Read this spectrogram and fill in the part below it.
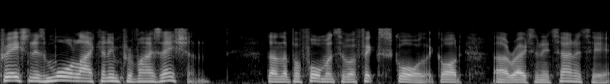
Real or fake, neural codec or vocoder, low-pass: fake; codec, 24 kHz, 3.1 kbps, DualCodec; 5.4 kHz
